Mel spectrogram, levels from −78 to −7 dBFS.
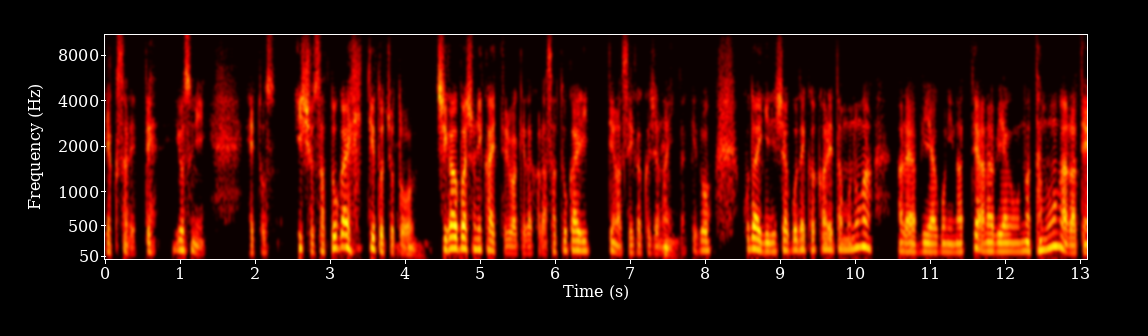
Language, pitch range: Japanese, 110-150 Hz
